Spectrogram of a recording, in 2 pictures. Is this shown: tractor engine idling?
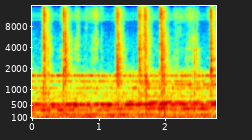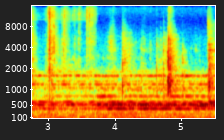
no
